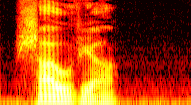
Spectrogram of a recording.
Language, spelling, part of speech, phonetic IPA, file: Polish, szałwia, noun, [ˈʃawvʲja], Pl-szałwia.ogg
